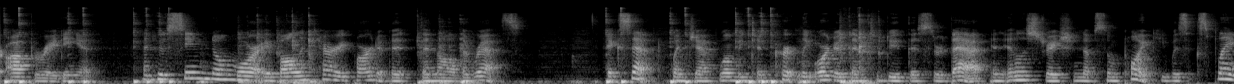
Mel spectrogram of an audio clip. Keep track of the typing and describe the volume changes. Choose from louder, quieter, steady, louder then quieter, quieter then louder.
quieter then louder.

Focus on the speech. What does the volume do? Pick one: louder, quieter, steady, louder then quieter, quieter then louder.
steady.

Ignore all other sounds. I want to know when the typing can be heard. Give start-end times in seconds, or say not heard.
0.0-3.3, 4.2-8.8.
